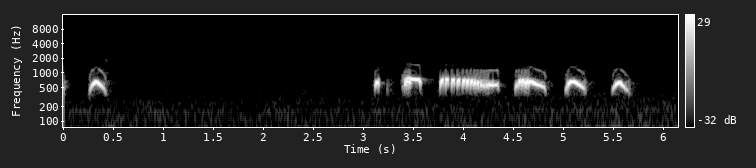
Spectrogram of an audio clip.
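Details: Decoy spotted dove cooing in the three-tail calling style, 'thổ pha' voice, meant to excite other doves: a lone arched note, a long pause, then a quick stuttered trill and three separate downslurred closing coos.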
